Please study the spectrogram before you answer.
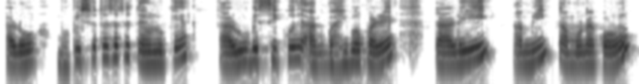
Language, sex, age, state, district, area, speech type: Assamese, female, 30-45, Assam, Biswanath, rural, spontaneous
